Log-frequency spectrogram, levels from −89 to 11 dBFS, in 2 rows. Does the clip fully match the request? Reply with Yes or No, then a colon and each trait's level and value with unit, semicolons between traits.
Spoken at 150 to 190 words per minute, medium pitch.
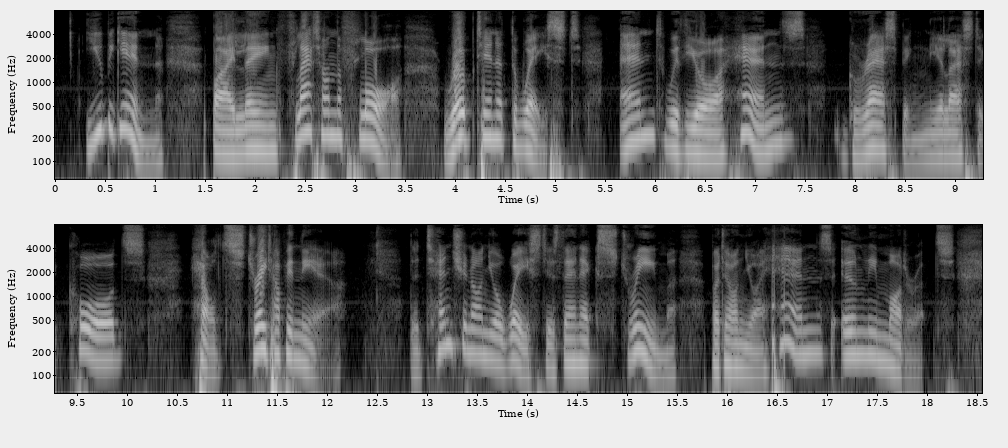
No: slow, 135 wpm; medium, 150 Hz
